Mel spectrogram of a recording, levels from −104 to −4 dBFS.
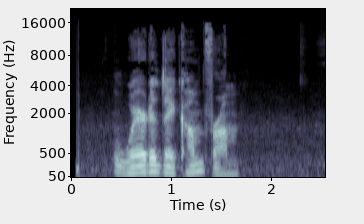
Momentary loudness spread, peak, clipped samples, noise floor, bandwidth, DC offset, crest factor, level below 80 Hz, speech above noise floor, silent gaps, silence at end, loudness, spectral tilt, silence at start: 13 LU; -14 dBFS; under 0.1%; -66 dBFS; 16 kHz; under 0.1%; 18 dB; -62 dBFS; 37 dB; none; 0.9 s; -30 LUFS; -6 dB/octave; 0.05 s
